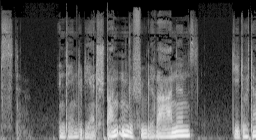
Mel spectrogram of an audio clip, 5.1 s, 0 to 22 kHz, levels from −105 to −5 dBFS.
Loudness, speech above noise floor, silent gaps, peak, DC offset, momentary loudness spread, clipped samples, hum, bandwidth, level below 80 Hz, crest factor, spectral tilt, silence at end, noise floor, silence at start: -17 LUFS; 42 dB; none; -2 dBFS; under 0.1%; 18 LU; under 0.1%; none; 17 kHz; -36 dBFS; 16 dB; -7 dB/octave; 0 s; -57 dBFS; 0 s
